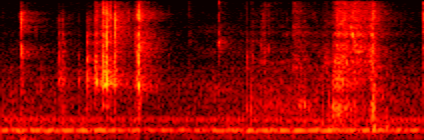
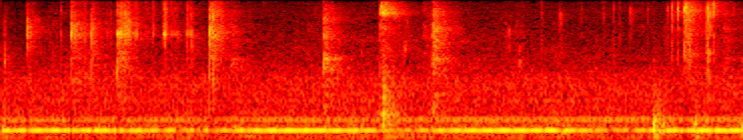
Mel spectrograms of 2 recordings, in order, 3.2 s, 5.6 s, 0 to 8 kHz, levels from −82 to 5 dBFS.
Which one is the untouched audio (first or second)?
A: second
